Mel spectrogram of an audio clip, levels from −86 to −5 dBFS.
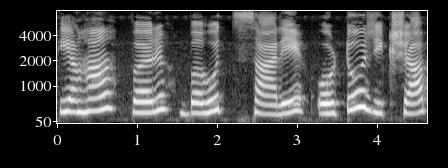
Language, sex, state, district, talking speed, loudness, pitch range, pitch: Hindi, female, Punjab, Pathankot, 90 wpm, -13 LUFS, 275-340 Hz, 300 Hz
